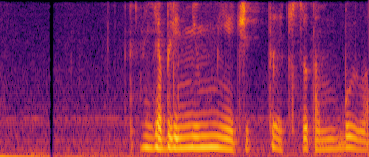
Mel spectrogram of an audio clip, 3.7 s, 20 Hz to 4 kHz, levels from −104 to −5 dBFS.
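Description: A speech recording carried over a narrowband call path with no content above 4 kHz, which fits G.711 mu-law, shows clock drift between sender and receiver throughout: the sender's clock runs roughly 4 percent slow, so the receiver's buffer keeps draining rather than overflowing. Unlike a single network glitch, this produces a steady, one-directional pull across the whole clip. The result is repeated timing corrections from 0.01 to 3.33 s. The receiver keeps inserting tiny stretches, playing at about 97 percent speed and adding around a tenth of a second in total. This is heard, if at all, as slight hiccups or an unsteady tempo rather than audible gaps or clicks, which sets it apart from dropped packets. A short stall from a late packet occurs at 0.50 to 0.56 s, where the buffer ran empty and the last sound was held for 38 ms with a slight buzz or dip. Nothing is lost, and playback resumes from the same point, unlike concealment of a genuinely missing packet.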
